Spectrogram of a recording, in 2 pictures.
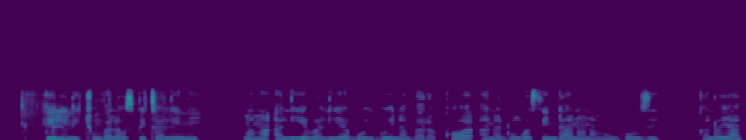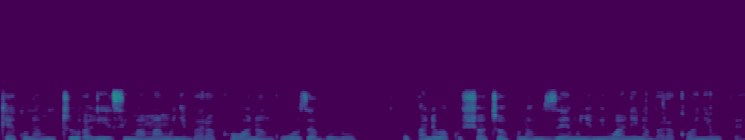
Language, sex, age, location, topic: Swahili, female, 25-35, Kisii, health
